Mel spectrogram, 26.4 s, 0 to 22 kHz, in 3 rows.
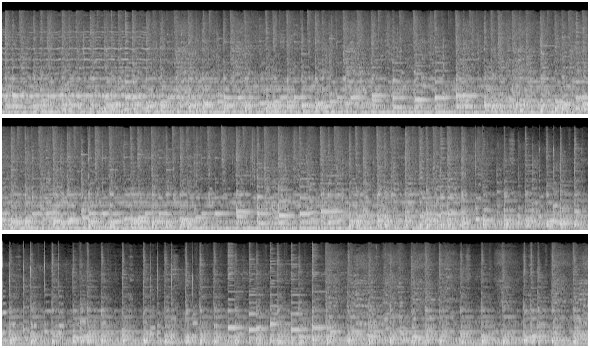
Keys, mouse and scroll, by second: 10.7-15.6 drag, 17.5-20.2 drag, 26.2-26.3 drag.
